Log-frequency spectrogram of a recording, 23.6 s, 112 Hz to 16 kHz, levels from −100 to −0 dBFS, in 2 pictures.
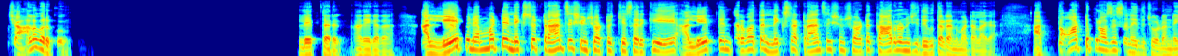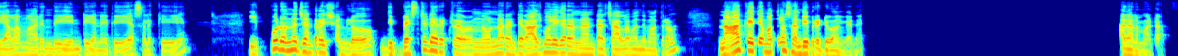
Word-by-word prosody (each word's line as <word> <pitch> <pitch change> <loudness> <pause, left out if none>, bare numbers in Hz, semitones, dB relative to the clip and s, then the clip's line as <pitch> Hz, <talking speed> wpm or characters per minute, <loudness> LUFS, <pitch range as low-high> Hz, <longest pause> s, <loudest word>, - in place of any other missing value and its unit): చాలా - - +4
వరకు. - - 0 2.4
లేపుతారు. 125 0 +1 0.2
అదే 105 0 -1
కదా! 90 -3 -5 0.4
ఆ - - +12 0.2
లేపినెంబటే 245 - +6
నెక్స్ట్ 210 +5 +2
ట్రాన్సిక్షన్ 220 +2 +4
షాట్ 190 -1 +1
వచ్చేసరికి 175 0 0 0.2
ఆ - - +4
లేపిన 210 +4 +2
తర్వాత 210 +3 0
నెక్స్ట్ 170 - 0
ఆ - - -17
ట్రాన్సిక్షన్ 195 +2 +1
షాట్ 175 +2 -1
కార్‌లో 185 +4 +4
నుంచి 170 -2 -7
దిగుతాడన్నమాట 105 -7 -1
అలాగా. 85 -2 -7 0.4
ఆ - - +6 0.2
థాట్ 240 +2 +2
ప్రాసెస్ 195 -3 -1
అనేది 145 -4 -6
చూడండి 115 -2 -4
ఎలా 120 +1 -4
మారింది? 115 0 -7
ఏంటి? 105 +2 -8
అనేది 90 0 -8
అసలకి. 95 -2 -8 0.9
ఇప్పుడున్న 205 - +1
జనరేషన్‌లో 145 -7 -2 0.3
ది - - -2
బెస్ట్ 130 +11 -1
డైరెక్టర్ 165 -3 0
ఎవరైనా 125 0 -5
ఉన్నారంటే 135 -3 -3
రాజమౌళి 160 +4 0
గారు 135 -3 +1
అని 115 -1 -2
అంటారు 110 -2 -4
చాలా 110 +2 -3
మంది 105 -1 -9
మాత్రం. 140 - -8 0.5
నాకైతే 185 +4 +6
మాత్రం 195 +3 -2
సందీప్ 135 -2 +1
రెడ్డి 100 -4 -3
వంగానే. 85 -2 -11 2.6
అదనమాట. - - -4
155 Hz, 130 wpm, -24 LUFS, -, 2.6 s, ఆ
